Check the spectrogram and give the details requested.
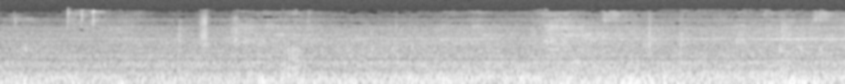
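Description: Steady low rumble and hum of trains standing at the platforms of a large station, with no single event standing out.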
